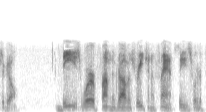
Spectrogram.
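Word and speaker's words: Graves: Barrels of the Gravis region is Gravis, how it's pronounced, were shipped to England during the English reign over France back in the early, between 1152 and 1453.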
